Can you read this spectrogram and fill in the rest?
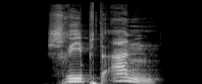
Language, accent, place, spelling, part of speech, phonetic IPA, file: German, Germany, Berlin, schriebt an, verb, [ˌʃʁiːpt ˈan], De-schriebt an.ogg
- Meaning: second-person plural preterite of anschreiben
